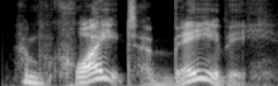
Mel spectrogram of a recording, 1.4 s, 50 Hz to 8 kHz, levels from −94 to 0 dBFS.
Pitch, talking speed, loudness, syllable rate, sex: 140 Hz, 170 wpm, -19 LUFS, 4.9 syllables/s, male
